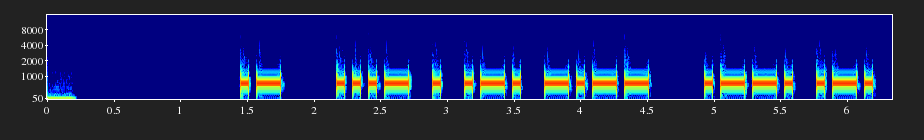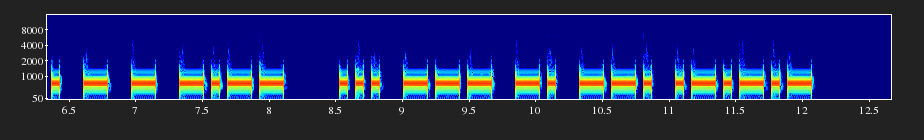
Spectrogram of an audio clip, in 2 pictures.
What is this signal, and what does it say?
Morse code, heard as a keyed tone, about 21 wpm, 700 Hz. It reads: A VERY PRETTY SONG.
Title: Sentences from Top 1000 Words - Review Part 2 - 20wpm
